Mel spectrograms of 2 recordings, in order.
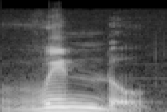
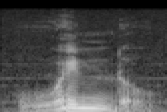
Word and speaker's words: window: pronounced like this work wherever there is w in spelling window it is not a window it is window van van w i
